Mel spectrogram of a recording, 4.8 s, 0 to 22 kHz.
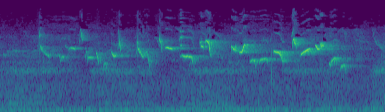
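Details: Male Eurasian blackcap singing on 30 March: a rapid, varied warble of clear whistled and scratchy notes, rising and falling in bright phrases over about five seconds, with a faint low hum underneath.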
